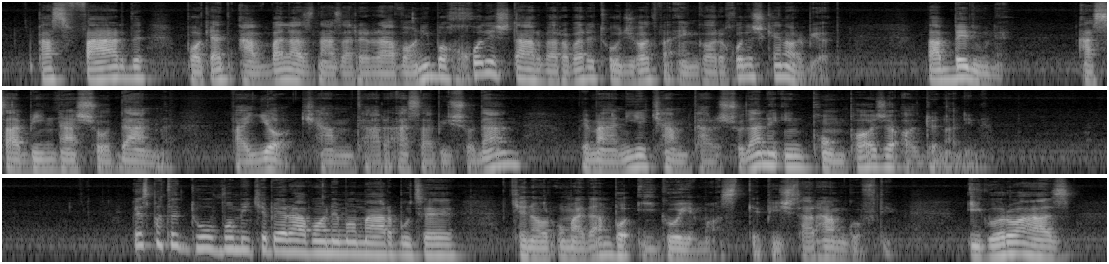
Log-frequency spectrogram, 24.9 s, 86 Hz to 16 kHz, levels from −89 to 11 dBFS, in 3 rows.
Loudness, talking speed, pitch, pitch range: -26 LUFS, 125 wpm, 120 Hz, 100-140 Hz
